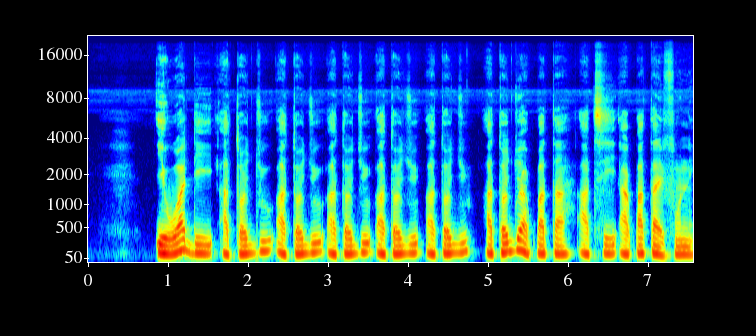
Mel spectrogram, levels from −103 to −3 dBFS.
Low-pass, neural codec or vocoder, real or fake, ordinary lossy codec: 19.8 kHz; none; real; none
